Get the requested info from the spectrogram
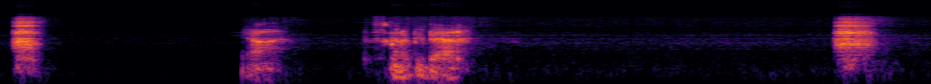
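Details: Adult male sneezing fit after sniffing sneezing powder into both nostrils: four sharp sneezes with quiet gaps, some stifled and partly held back, others full and forceful.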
